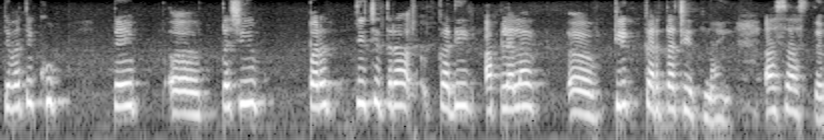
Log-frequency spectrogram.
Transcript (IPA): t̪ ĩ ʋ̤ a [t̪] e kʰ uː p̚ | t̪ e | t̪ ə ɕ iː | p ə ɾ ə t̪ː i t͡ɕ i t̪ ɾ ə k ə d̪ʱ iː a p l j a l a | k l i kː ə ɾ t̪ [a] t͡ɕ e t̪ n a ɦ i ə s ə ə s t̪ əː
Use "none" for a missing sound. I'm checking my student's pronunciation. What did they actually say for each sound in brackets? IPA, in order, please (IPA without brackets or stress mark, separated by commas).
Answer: t̪, a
